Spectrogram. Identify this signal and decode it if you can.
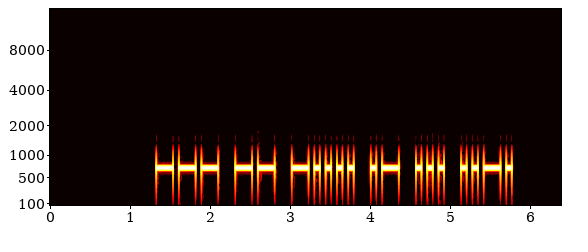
Morse code, heard as a keyed tone, about 17 wpm, 700 Hz. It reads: OM6ASF
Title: DXCC-100 Call Signs - 6 Characters - Repeated 3x - 17wpm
